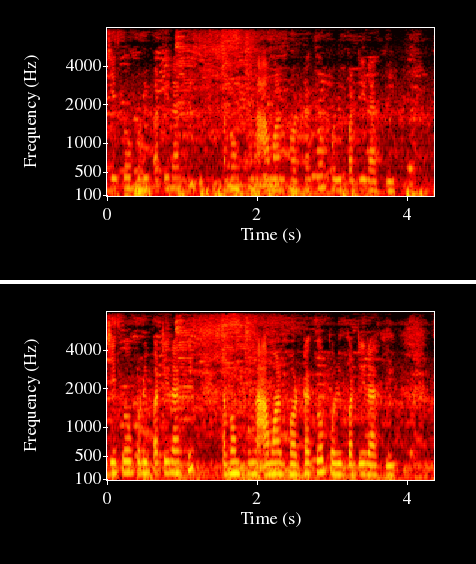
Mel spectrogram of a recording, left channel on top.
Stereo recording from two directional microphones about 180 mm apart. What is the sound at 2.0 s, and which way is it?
A woman's voice, 35° right (ahead or behind).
